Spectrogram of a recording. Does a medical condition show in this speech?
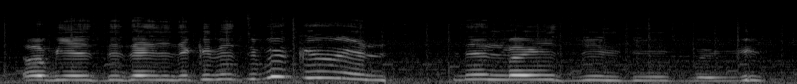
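Yes: cerebral palsy.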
